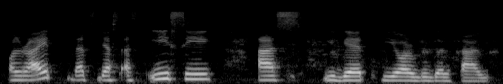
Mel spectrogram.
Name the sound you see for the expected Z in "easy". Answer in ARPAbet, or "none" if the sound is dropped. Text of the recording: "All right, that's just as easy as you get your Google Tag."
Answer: S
